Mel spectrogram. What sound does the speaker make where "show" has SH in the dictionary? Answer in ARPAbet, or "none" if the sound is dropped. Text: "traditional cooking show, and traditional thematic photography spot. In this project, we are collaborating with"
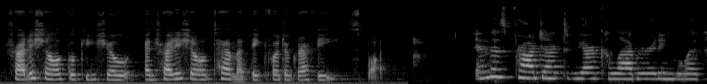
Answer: SH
